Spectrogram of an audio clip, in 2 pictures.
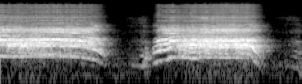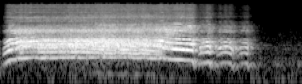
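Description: A young man screaming in three long, held cries with short breaks between them. The last cry fades out about five seconds in.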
